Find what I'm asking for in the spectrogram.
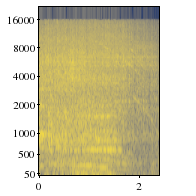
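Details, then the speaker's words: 1994 Toyota Celica 1.8 with a no-spark problem and an aftermarket cold air intake: with key on and injectors plugged in, the engine spins over on the starter with a rough, catching note but never fires and fades away; flooded with fuel. "I know my engine's flooded, so if I do, let's do this."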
